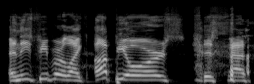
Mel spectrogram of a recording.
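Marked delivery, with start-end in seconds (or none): 1.0-1.9 high-pitched, acted-out crowd defiance; mock defiance. Host voicing Amsterdam protesters answering the gathering limit, mock defiance. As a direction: throw it out like a cheeky protester.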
